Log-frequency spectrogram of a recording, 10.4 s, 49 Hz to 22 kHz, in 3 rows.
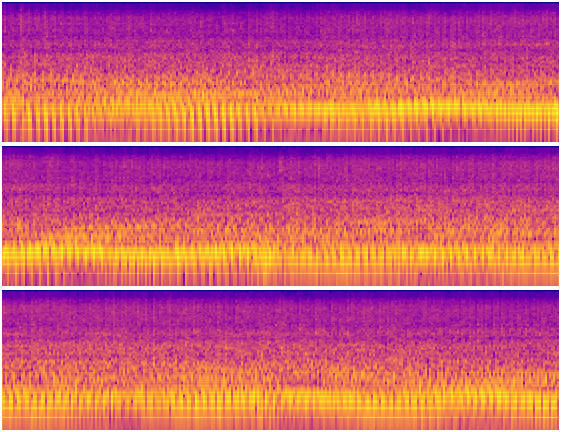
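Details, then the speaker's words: Westwood T1200 garden tractor out of winter storage, started first time: small single engine idling with steady constant hum, no stumbles, rattles or speed swings; normal healthy idle. "no that's it just started first time just got a little bit you're very sweet little engine"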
